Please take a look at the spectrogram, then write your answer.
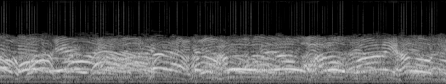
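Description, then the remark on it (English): A crowd of henchmen cheers loudly, greeting their boss as he steps off the train and waves, dozens of men's voices shouting and hollering at once in a dense, steady roar that holds at full volume for several seconds without letting up. “As he waves his big hand to the crowd, he's greeted by a loud cheer from his henchmen.”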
